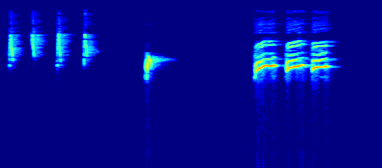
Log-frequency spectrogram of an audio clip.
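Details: Light-vented bulbul song used for training other songbirds. Four short high chips in quick succession, a single descending whistled note, then three buzzy harmonic phrases repeated rapidly. No other sounds.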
